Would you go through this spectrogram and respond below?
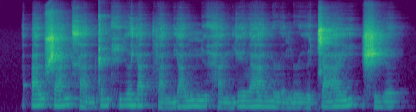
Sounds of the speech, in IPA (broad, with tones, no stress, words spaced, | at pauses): ʔa˧˥wʂa˧˥n xa˨˩˨nʈə˧˥mhi˧ə̯ ja˦˥t̚fa˨˩˨nja˧˥w ɲɨ˧˥ha˨˩ŋ je˧˥laː˧n ɹə˨˩˨ŋɹɨ˨˩˨ə̯caː˧˥j | ʂi˨˩˨ə̯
